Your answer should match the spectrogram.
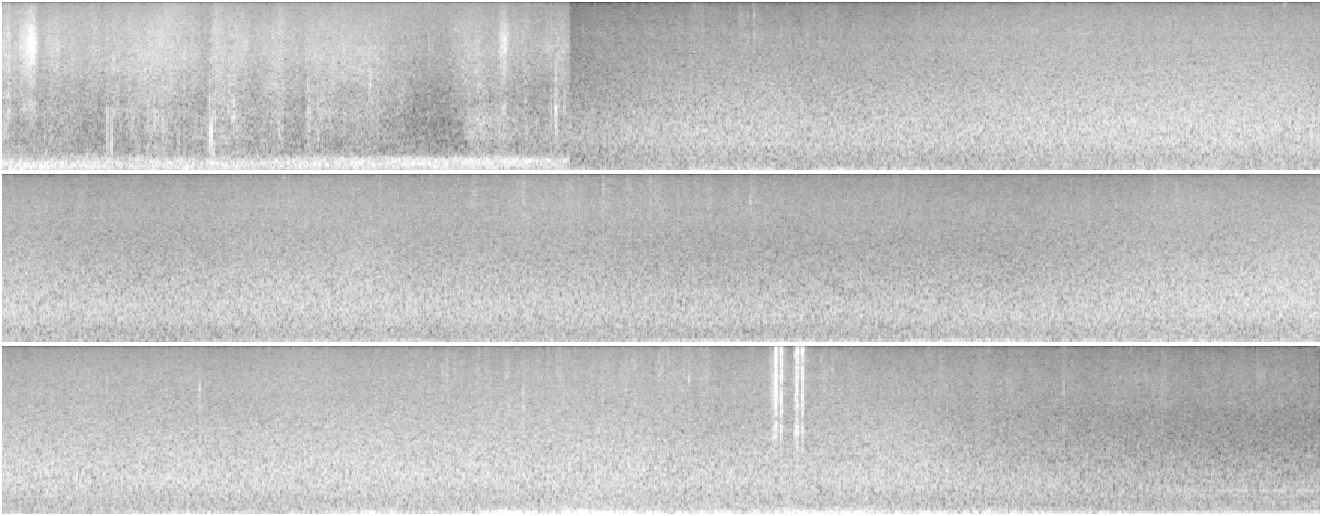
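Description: Wind blowing steadily, rumbling on the microphone for the first few seconds and again in gusts near the end.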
